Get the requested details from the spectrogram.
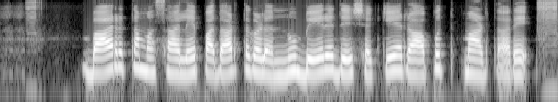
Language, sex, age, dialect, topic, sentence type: Kannada, female, 18-24, Mysore Kannada, banking, statement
